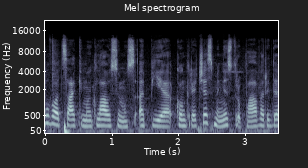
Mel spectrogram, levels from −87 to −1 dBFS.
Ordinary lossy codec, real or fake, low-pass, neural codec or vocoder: MP3, 96 kbps; real; 14.4 kHz; none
